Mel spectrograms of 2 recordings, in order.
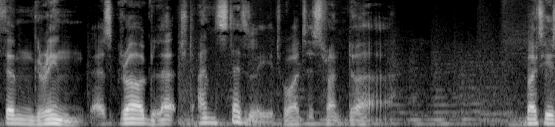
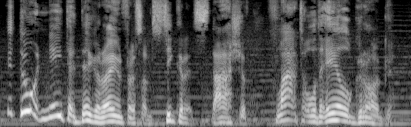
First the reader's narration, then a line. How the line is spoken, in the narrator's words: Thetham yelled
